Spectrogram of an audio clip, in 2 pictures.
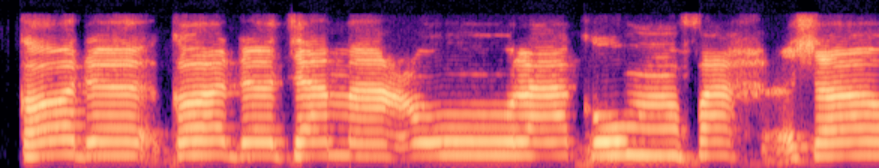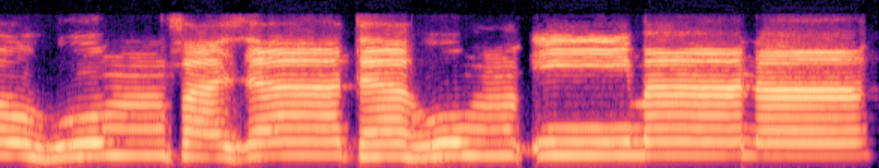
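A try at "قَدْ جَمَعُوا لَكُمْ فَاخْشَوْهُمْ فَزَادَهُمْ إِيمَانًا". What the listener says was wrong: Harfulin bacanya u, bukan o.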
